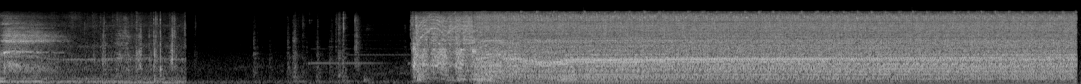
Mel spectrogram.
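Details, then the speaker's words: Chrysler PT Cruiser 2.4 non-turbo after starter replacement: brief crank, catches at once and settles into a smooth, even idle with no grinding or stumble. Normal start and idle. "Alright, now it's pretty dark, but there it is. It starts, no problems."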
